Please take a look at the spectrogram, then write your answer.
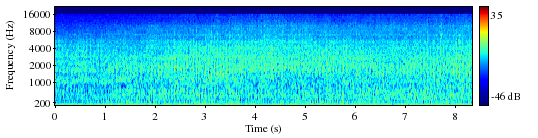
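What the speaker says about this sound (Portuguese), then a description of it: "Olha, já aí vem o helicóptero." An Arma 3 helicopter approaching over a resort area, its rotor and engine droning loud and steady throughout, with no talk.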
